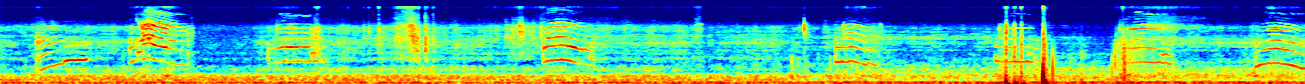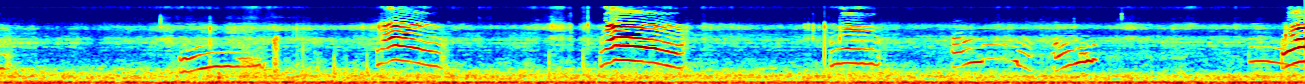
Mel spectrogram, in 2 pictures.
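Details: Kittens meowing in a busy run of high, thin mews, some rising then falling, repeated irregularly throughout, with one sharp knock midway and a steady low hum beneath.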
